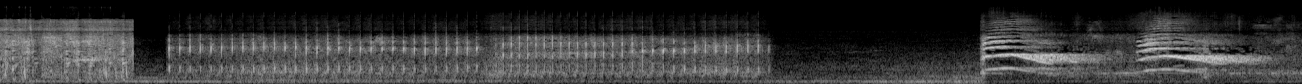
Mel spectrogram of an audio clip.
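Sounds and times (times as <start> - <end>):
stork bill-clattering rattle: 0.0 - 7.8
peacock call: 9.8 - 12.7.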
